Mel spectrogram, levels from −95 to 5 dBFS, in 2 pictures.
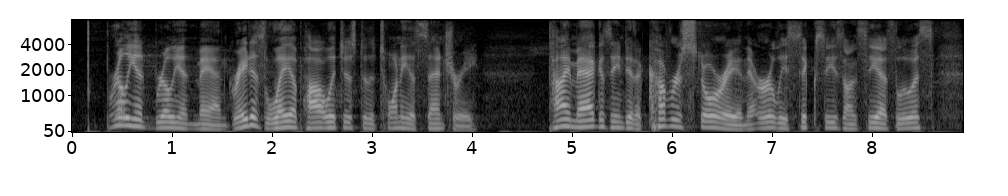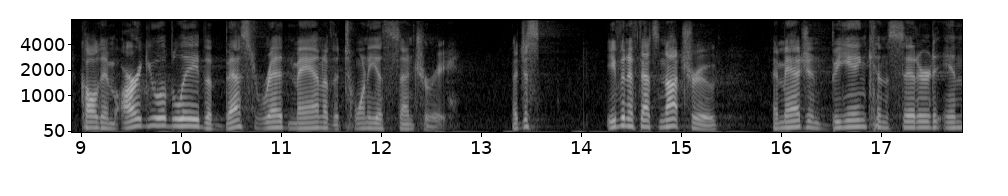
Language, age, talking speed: English, 50-69, 150 wpm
